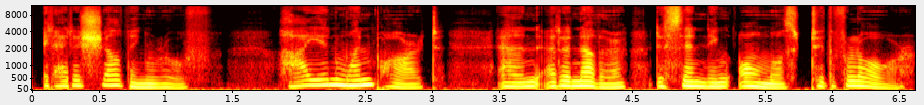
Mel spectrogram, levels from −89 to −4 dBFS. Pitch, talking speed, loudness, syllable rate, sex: 165 Hz, 155 wpm, -17 LUFS, 4.6 syllables/s, female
